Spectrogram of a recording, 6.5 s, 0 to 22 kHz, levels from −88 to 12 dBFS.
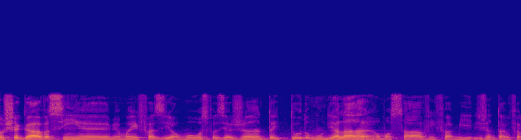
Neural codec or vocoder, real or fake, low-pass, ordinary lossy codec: none; real; 7.2 kHz; none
